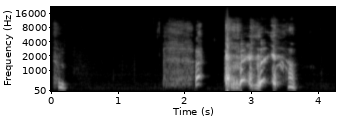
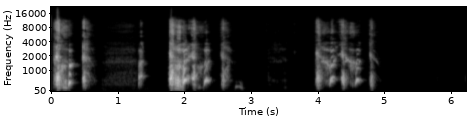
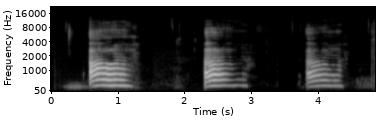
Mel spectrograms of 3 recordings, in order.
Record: {"cough_length": "4.3 s", "cough_amplitude": 32768, "cough_signal_mean_std_ratio": 0.33, "three_cough_length": "6.2 s", "three_cough_amplitude": 32768, "three_cough_signal_mean_std_ratio": 0.28, "exhalation_length": "4.9 s", "exhalation_amplitude": 29462, "exhalation_signal_mean_std_ratio": 0.39, "survey_phase": "beta (2021-08-13 to 2022-03-07)", "age": "45-64", "gender": "Female", "wearing_mask": "No", "symptom_new_continuous_cough": true, "symptom_runny_or_blocked_nose": true, "symptom_sore_throat": true, "symptom_change_to_sense_of_smell_or_taste": true, "symptom_loss_of_taste": true, "symptom_onset": "8 days", "smoker_status": "Never smoked", "respiratory_condition_asthma": false, "respiratory_condition_other": false, "recruitment_source": "Test and Trace", "submission_delay": "1 day", "covid_test_result": "Positive", "covid_test_method": "RT-qPCR", "covid_ct_value": 19.5, "covid_ct_gene": "ORF1ab gene", "covid_ct_mean": 19.6, "covid_viral_load": "380000 copies/ml", "covid_viral_load_category": "Low viral load (10K-1M copies/ml)"}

